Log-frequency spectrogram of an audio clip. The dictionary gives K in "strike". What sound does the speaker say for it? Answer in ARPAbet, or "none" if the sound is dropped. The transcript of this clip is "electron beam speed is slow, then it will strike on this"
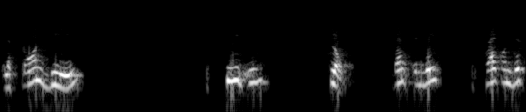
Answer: K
